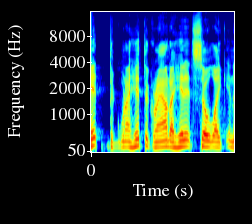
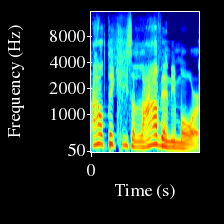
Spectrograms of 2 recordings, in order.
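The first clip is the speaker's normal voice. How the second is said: put-on strong rural West Virginia accent; 3 semitones higher than usual. Retelling what a man kneeling in the snow said: imitating a West Virginia accent. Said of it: "such a West Virginia accent".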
